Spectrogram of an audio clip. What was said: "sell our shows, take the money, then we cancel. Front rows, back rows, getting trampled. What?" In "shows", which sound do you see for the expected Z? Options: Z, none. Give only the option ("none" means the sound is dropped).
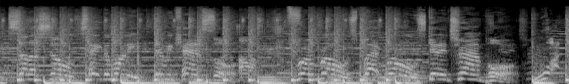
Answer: none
